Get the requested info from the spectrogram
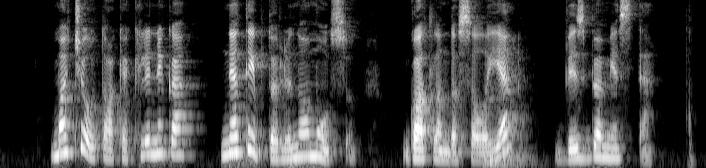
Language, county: Lithuanian, Kaunas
